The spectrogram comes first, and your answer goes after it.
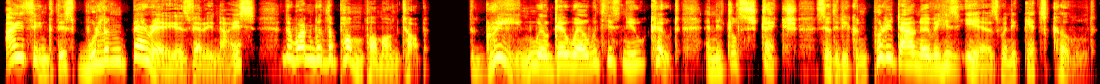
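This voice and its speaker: A man's voice: on the high side, wildly swooping pitch, moderate pace, darkish tone, husky, no room sound, studio quality, pitched above the performer's own voice, full character voice. A man voicing a fussy, polite, anxious motherly woman in a children's storybook. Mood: brisk, decided.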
